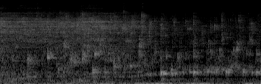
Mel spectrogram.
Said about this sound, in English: All right, now this bathtub's about to overflow. So we gotta turn the water off. Oh, I'm turning it the wrong way. My foot is so dumb. Go off. There we go.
